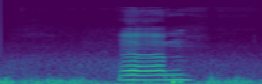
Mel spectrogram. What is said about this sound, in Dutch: Aan de wandel. Ik denk dat je de wind wel hoort. Het is zo winderig. De afgelopen periode al steeds. Ik kan het bijna niet voorkomen als ik buiten ben.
